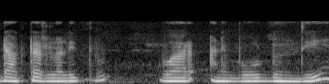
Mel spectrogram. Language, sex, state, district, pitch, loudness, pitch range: Telugu, female, Andhra Pradesh, Visakhapatnam, 155 Hz, -18 LUFS, 150-170 Hz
